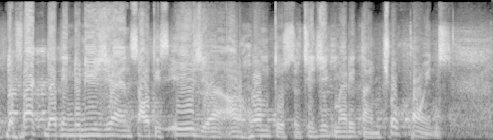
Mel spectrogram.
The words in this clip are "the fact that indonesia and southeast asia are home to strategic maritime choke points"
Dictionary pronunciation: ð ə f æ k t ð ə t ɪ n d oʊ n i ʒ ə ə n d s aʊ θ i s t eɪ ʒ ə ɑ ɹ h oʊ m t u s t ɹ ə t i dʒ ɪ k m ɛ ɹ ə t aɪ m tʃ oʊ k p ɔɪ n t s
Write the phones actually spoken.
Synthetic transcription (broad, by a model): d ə f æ k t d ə t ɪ n d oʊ n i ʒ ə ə n s aʊ t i s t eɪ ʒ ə ɑ ɹ h oʊ m t u s t ɹ ə t i dʒ ɪ k m ɛ ɹ ə t aɪ m tʃ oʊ k p ɔɪ n t s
